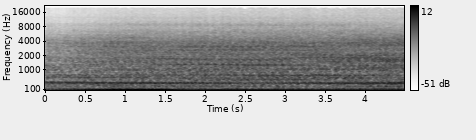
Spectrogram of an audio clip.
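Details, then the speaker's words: Lexus LS460 V8 idling after replacing the serpentine belt tensioner and idler pulleys, which had been noisy: steady smooth idle with an even low hum and no squeal, chirp or rattle; pulleys now silent. "That is the sound of success. Pulleys are silent."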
